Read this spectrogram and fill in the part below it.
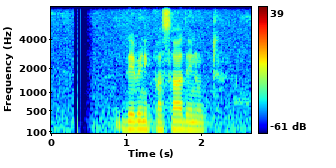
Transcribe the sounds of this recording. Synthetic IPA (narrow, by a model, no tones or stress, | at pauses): d̪ebenikɐsaːd̪enut̪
